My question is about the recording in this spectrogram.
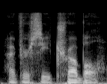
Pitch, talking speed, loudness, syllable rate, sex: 90 Hz, 165 wpm, -17 LUFS, 6.7 syllables/s, male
